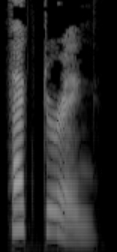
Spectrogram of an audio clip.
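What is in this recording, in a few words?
"hectoring", British English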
